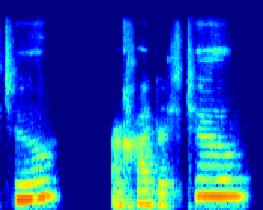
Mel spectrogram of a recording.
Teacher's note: I might say tu or tu, where it's just like a little bit too much. And it kind of sounds like it's raising up as you would in an English question.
